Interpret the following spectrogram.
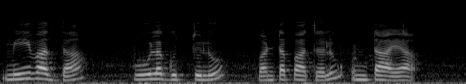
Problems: constant background noise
